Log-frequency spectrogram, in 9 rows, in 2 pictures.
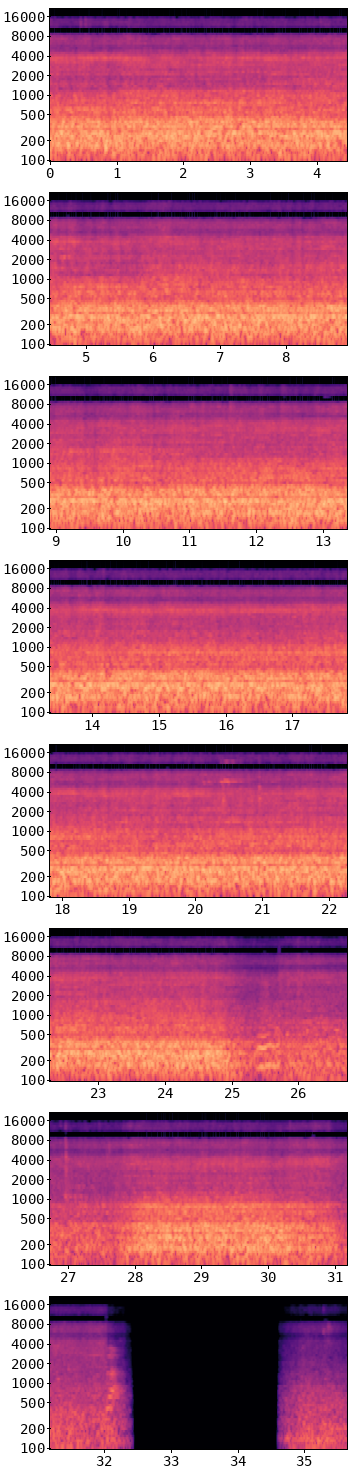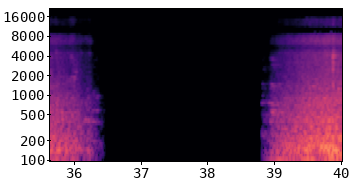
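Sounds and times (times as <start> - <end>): gas blowtorch hissing: 0.0 - 32.1.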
